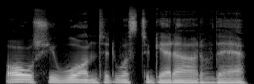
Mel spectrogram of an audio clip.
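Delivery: ordinary delivery, nothing marked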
